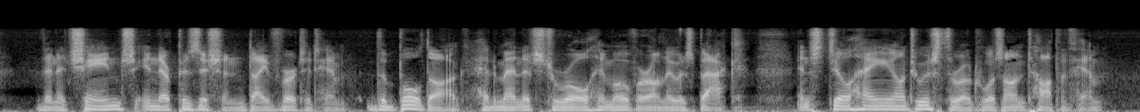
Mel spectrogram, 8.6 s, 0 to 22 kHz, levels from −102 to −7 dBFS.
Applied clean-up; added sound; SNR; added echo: neural mask model Resemble Enhance denoiser.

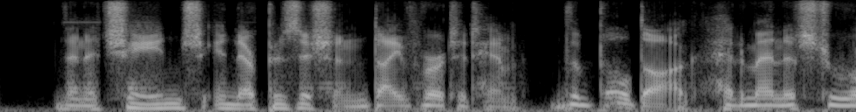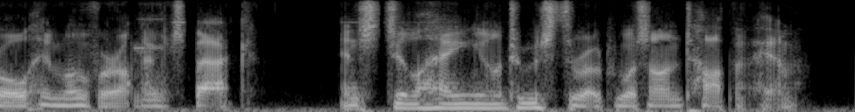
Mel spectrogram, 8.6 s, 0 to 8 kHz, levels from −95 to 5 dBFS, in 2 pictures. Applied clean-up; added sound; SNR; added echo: neural diffusion model UNIVERSE++.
